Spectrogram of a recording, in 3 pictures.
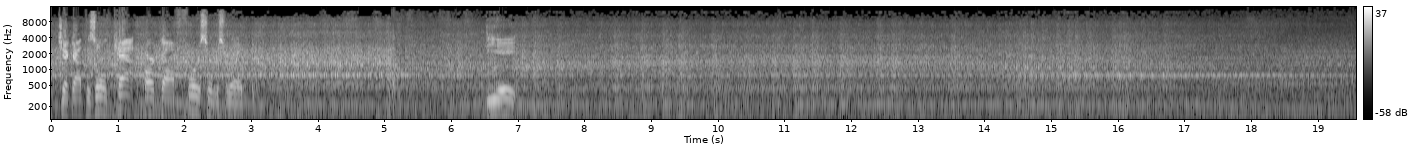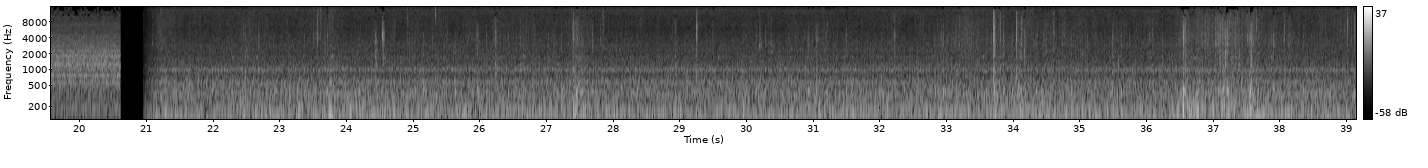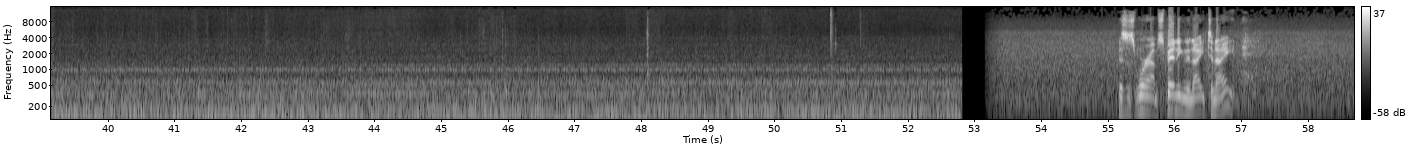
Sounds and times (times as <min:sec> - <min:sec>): Speech: 0:00.0 - 0:03.1, 0:06.5 - 0:07.0, 0:55.2 - 0:57.2
Vehicle: 0:00.0 - 0:58.6.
